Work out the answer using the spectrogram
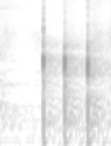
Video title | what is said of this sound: Réaliser un sol en béton ciré coulé - Tuto bricolage de Robert pour faire un béton ciré au sol | quand on tape dessus ça sonne pas le creux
